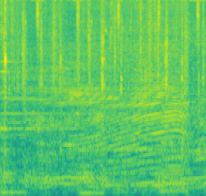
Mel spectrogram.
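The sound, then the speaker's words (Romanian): Cows moo as they are led out to graze near a jungle. Deep, drawn-out lowing calls overlap one another, loud and continuous over a dense, noisy background. “Krishna a dezlegat vacile și le-a dus la pășunat în apropierea junglei.”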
